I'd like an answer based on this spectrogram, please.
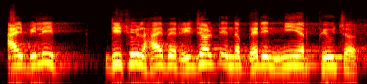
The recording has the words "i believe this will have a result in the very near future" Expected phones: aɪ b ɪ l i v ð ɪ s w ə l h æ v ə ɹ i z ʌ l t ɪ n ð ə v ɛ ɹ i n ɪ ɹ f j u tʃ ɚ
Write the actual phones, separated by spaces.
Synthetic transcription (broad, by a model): aɪ b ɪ l i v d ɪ s w ə l h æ b ə ɹ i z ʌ l t ɪ n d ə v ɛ ɹ i n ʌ ɹ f j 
